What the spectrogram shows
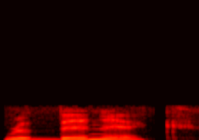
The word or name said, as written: rabbinic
